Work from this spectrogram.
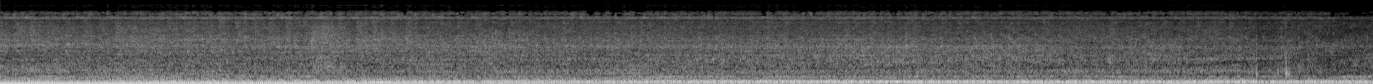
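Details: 1974 AMC Hornet wagon V8 just after fitting a milder third camshaft (previous cam had a collapsed lifter, diesel-like noise), about 11,000 miles, distributor not yet timed: steady even low rumble, no ticking or clatter; idles smoothly and healthy.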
